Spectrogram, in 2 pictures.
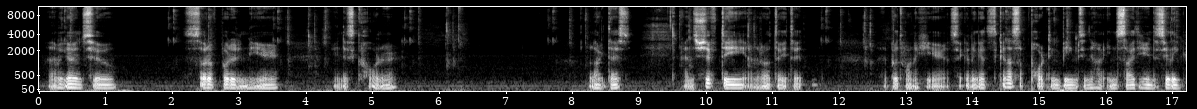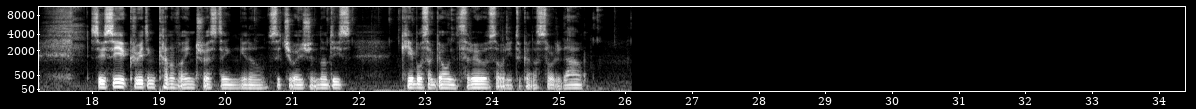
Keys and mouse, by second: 0.5 s, 2.2 g, 4.0 r, 6.1 g, 8.3 shift+click, 9.5 shift+d, 10.5 r, 12.3 g, 14.7-15.2 middle drag, 15.3 KP_5, 16.8 shift+middle drag, 17.3-20.4 middle drag, 20.9 middle click, 21.7 middle click, 22.6 middle drag, 24.1 Tab, 25.0 click, 25.4 click, 26.0 shift+click, 26.2 g, 28.4 click, 28.8 g, 29.5 middle click, 30.0 click, 30.3 middle click, 30.6 click, 30.9 g, 31.4 g, 31.9 click, 32.1 g, 33.1 click, 33.4-34.4 typing, 34.0 click.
